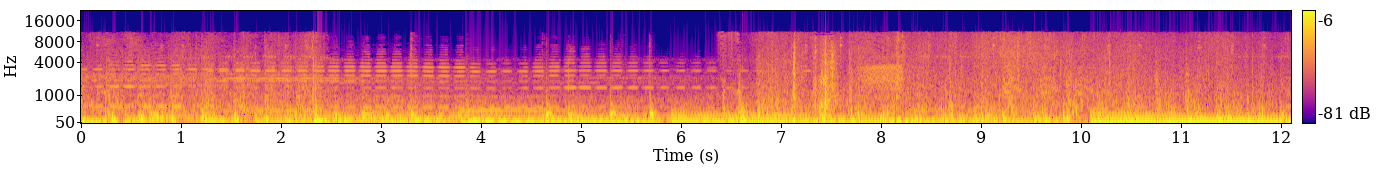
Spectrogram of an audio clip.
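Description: Several horses walk slowly through a wooded clearing, hooves clip-clopping in an uneven, overlapping rhythm under low rumbling background sound, fairly close and steady throughout.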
